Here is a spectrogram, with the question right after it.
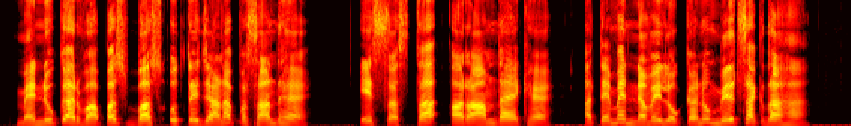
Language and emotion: Punjabi, happy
